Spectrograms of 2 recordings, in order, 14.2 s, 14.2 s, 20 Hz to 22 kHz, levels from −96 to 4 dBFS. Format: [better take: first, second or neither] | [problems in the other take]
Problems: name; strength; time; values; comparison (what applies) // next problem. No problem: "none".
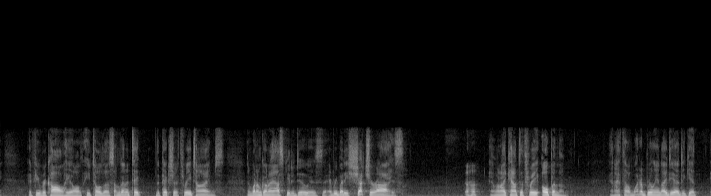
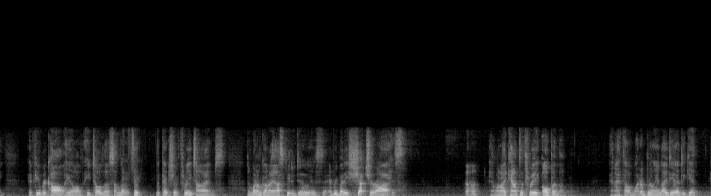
first | noise reduction (neural separator model SepFormer DNS4)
